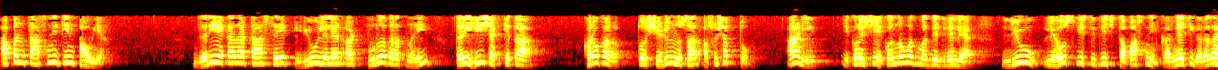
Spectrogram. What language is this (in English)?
Marathi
